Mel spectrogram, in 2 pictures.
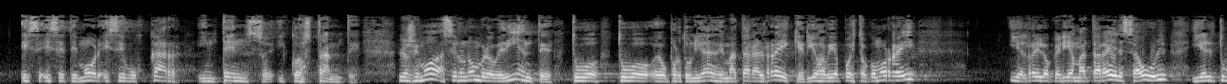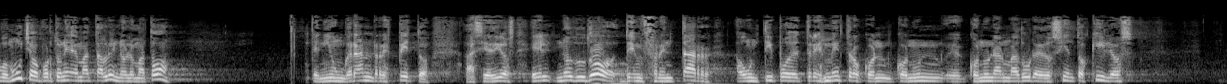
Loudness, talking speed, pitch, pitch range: -13 LUFS, 185 wpm, 165 Hz, 150-185 Hz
